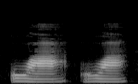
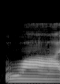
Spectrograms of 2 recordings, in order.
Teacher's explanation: 얘는 오와 아. 와는 오와 아가 붙어서 와, 두 가지 소리가 나죠. 처음에는 오 이렇게 시작했지만 끝에는 와 이렇게 되잖아요. 그래서 이렇게 이중모음이라 그래요.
